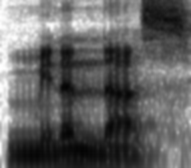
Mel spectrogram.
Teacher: اگر پہلا ساکن من کا نون ہو تو زبر دیں گے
